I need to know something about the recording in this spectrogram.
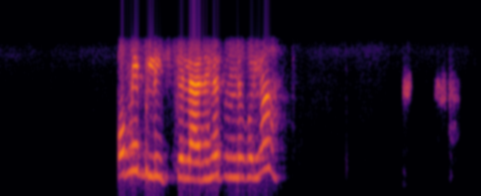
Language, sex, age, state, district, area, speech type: Dogri, female, 18-30, Jammu and Kashmir, Reasi, urban, conversation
